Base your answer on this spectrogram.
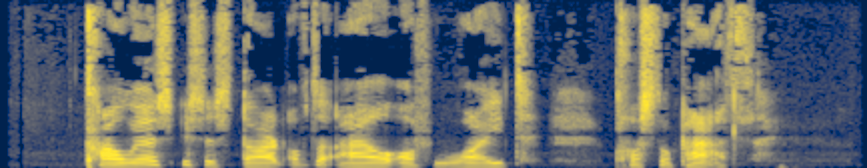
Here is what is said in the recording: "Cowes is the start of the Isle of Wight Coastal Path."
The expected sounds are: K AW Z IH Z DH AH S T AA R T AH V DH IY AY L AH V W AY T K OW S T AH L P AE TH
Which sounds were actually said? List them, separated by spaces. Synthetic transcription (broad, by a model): K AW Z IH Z DH AH S T AA R T AH V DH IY AY L AH V W AY T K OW S T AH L P AE TH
